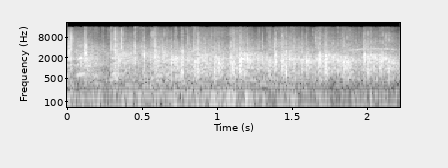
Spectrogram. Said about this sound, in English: Y'all notice I ain't have to look. I knew that was my wife clapping. I pay her to do that. Literally.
